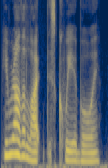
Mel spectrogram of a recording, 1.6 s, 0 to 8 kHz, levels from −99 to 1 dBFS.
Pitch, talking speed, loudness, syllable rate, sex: 180 Hz, 220 wpm, -18 LUFS, 5.6 syllables/s, female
